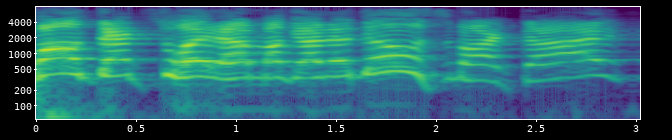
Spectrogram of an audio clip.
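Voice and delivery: high, slow, loud retort; defiant shout. Acted. Patient retorting to the doctor, high defiant shout. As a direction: fling it back at him.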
